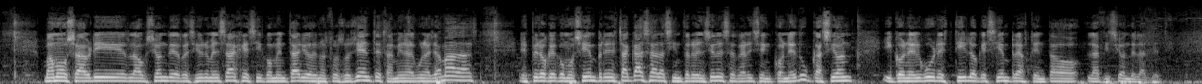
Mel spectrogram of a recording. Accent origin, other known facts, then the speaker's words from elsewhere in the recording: Argentina; Yo sé que soy un viejo, estoy ahí, lo disfruto como loco porque no dejo de seguir siendo argentino a nivel futbolístico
